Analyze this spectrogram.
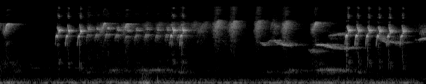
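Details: Konin lovebird in vigorous song, intended as training material for songbirds: continuous high chatter of squeaky, buzzy trills and short whistled slurs, rising and falling in rapid bursts.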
